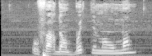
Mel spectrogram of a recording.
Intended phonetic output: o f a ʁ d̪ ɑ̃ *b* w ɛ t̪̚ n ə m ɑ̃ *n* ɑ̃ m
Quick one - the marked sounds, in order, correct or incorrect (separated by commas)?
correct, incorrect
